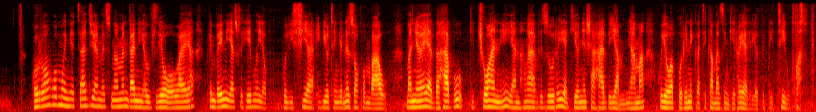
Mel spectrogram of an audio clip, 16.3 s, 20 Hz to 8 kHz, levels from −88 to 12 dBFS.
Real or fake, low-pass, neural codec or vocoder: fake; 7.2 kHz; codec, 16 kHz in and 24 kHz out, 0.6 kbps, FocalCodec, streaming, 2048 codes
